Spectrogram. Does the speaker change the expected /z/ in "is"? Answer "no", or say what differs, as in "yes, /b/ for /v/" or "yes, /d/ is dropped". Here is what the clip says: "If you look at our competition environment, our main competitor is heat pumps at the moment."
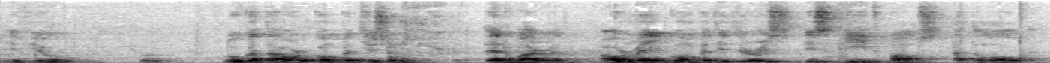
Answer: yes, /s/ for /z/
